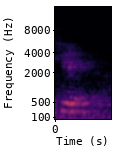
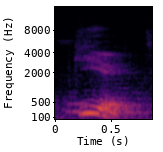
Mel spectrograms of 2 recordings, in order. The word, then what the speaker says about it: kie: No se dice kie, se dice kie. ¿Por qué se dice kie? Porque ahí tenemos dos sílabas, ¿no? Dos sílabas. Hace rato que no estudio gramática, pero de español. Pero son dos sílabas, ¿no? Porque no es kie, que sería una sola sílaba, es kie. Kie significa qué cosa, Carlos?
